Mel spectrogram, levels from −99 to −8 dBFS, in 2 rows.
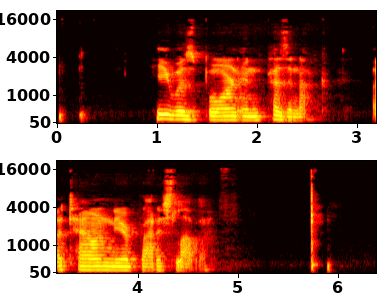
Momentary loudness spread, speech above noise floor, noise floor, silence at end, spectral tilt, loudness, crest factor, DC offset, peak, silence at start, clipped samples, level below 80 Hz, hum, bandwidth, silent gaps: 13 LU; 58 dB; -87 dBFS; 0.45 s; -4.5 dB/octave; -29 LUFS; 28 dB; under 0.1%; -2 dBFS; 0.05 s; under 0.1%; -74 dBFS; none; 16.5 kHz; none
